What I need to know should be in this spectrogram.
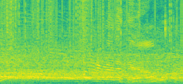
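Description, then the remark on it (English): A crowd cheers and roars loudly and steadily for a couple of seconds, with whoops and shouts blending into a dense wall of voices, after a person makes a full-court putt challenge at halftime. “Yeah, so the crowd went wild, of course.”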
